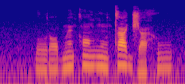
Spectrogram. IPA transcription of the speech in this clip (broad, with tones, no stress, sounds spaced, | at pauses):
k͡p o˦ ɾ ɔ˦ b ɛ̃˦ k ɔ̃˦ v ũ˦˨ t a˦ d͡ʒ a˨ h u˧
